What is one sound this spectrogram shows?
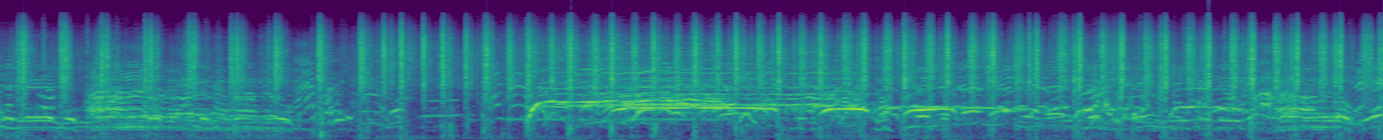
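Men beat gourd drums in a fast, steady rhythm.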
